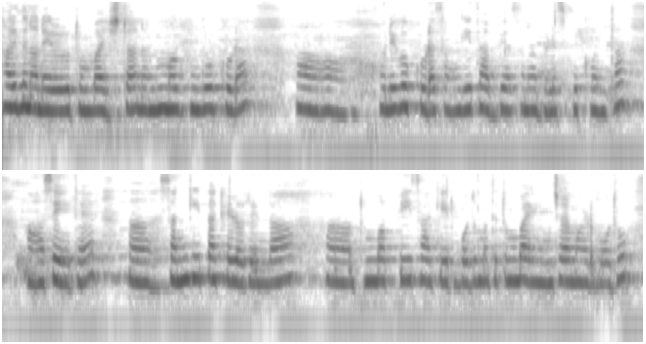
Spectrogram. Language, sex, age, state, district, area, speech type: Kannada, female, 30-45, Karnataka, Chikkamagaluru, rural, spontaneous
